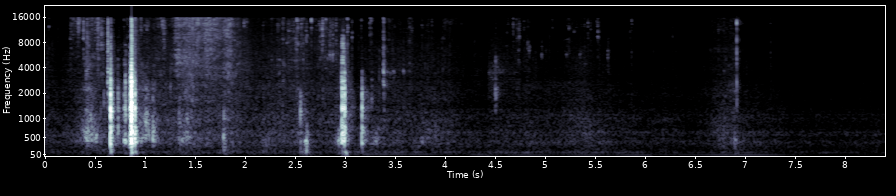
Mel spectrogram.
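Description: Several sharp clicks and a short, high jingling rattle in the first three seconds, like small metal objects being handled, then near silence with one faint tick near the end.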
